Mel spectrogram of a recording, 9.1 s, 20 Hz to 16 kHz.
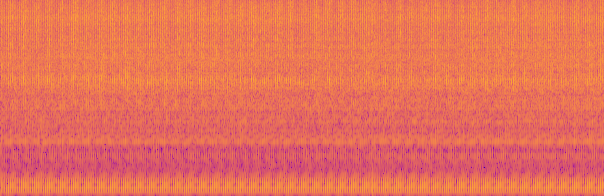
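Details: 1987 VoltMaster 4,000 W generator, 8 hp Briggs & Stratton flathead, after compression repair, under 3,000 W load: 120 V near 60 Hz (107 V unloaded). Steady even drone holding speed, no misses, knocks or surging.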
